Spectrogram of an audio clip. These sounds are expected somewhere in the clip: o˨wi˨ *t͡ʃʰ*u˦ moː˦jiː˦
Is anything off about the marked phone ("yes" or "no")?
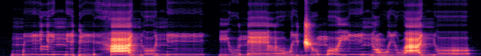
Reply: yes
